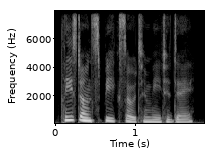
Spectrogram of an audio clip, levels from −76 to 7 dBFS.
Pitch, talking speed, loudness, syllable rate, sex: 190 Hz, 225 wpm, -17 LUFS, 5.4 syllables/s, female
